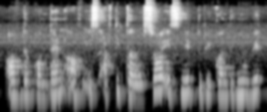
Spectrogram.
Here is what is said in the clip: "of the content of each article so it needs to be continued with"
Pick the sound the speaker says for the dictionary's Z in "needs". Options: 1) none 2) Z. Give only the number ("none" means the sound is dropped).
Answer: 1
